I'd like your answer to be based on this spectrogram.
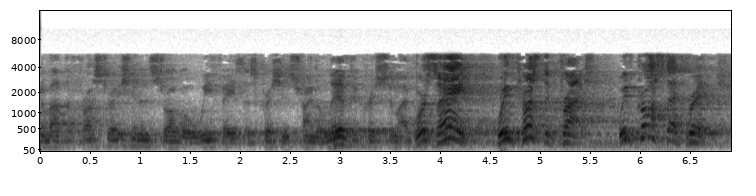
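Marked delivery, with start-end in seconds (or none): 3.8-6.8 higher and louder, drawn out slowly; emphatic preaching. Acted. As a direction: declare each step triumphantly. Emphatic sermon declarations.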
